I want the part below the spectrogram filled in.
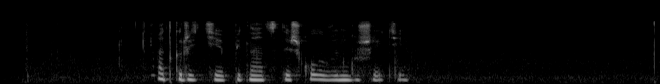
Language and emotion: Russian, neutral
